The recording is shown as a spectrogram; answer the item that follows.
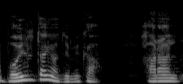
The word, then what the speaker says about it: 가나안: 가나안. 아, 잘못 발음하면 가난한 그래. 가난한 동네가 아니라 이게 가나안.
